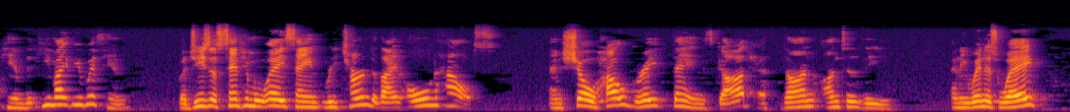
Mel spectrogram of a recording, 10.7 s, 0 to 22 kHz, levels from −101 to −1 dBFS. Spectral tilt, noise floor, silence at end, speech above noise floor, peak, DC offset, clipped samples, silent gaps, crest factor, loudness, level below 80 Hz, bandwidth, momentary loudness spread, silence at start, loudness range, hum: -4.5 dB/octave; -64 dBFS; 0.35 s; 42 dB; -2 dBFS; under 0.1%; under 0.1%; none; 20 dB; -22 LUFS; -78 dBFS; 9 kHz; 13 LU; 0.05 s; 3 LU; none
